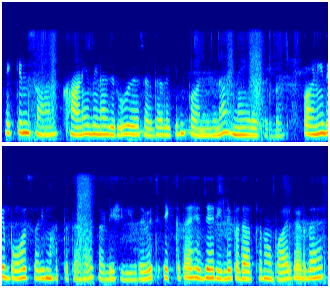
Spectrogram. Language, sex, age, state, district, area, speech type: Punjabi, female, 18-30, Punjab, Hoshiarpur, urban, spontaneous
